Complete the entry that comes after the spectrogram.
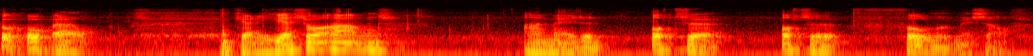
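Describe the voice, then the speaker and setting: A man with a very deep, low voice speaks at a very slow pace, his pitch swinging very widely, with long, frequent pauses. Audible room echo and noticeable background noise fill the recording. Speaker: retired man telling life story. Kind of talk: personal storytelling monologue. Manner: halting.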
